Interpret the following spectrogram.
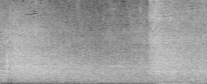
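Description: Ice hockey play on the rink: skates and sticks on the ice, with a sharp hit about a second and a half in, over spectators' voices.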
